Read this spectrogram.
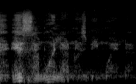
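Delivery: low unvoiced whisper; whispered mantra. Wife whispering the mantra under hypnosis. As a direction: breathe the words as a secret.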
